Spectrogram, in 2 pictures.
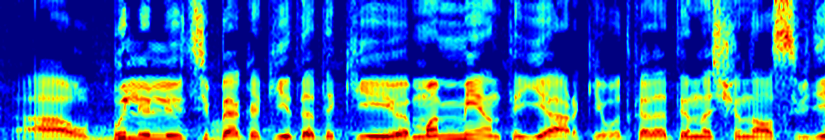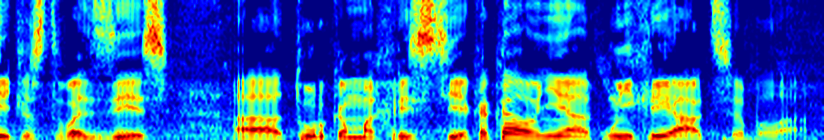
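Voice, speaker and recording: A man's voice: a little high, a little fast, a bit bright. A man in his forties hosting an outdoor street interview, talking earnestly with many fillers and restarts into a handheld mic. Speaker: TV host. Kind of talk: street interview, ministry talk. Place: busy pedestrian street outdoors.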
